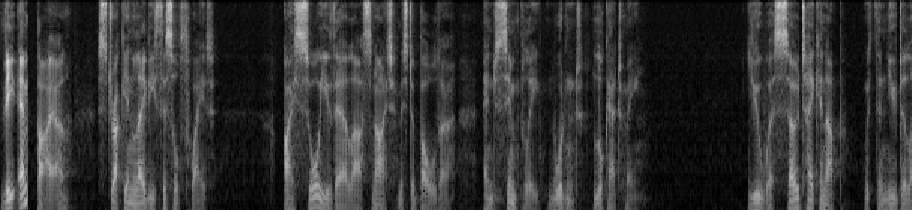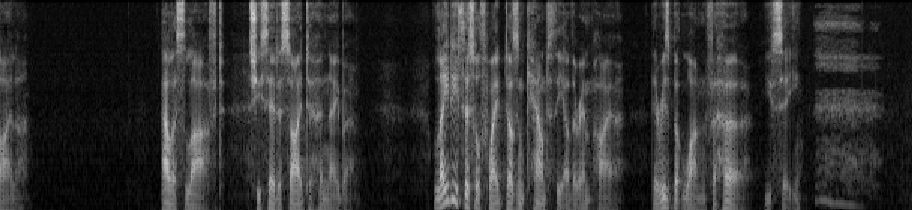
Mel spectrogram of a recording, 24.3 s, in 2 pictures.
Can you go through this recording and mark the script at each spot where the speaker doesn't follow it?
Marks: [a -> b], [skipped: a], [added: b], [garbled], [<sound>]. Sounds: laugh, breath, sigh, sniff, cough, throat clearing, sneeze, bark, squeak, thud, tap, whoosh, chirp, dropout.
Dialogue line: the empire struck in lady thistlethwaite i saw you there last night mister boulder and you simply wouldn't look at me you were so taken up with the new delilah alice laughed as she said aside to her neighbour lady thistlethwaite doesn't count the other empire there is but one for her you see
the empire [dropout] struck in lady thistlethwaite i saw you there last night mister boulder and [skipped: you] simply wouldn't look at me you were so taken up with the new delilah alice laughed [skipped: as] she said aside to her neighbour lady thistlethwaite doesn't count the other empire there is but one for her you see [sigh]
